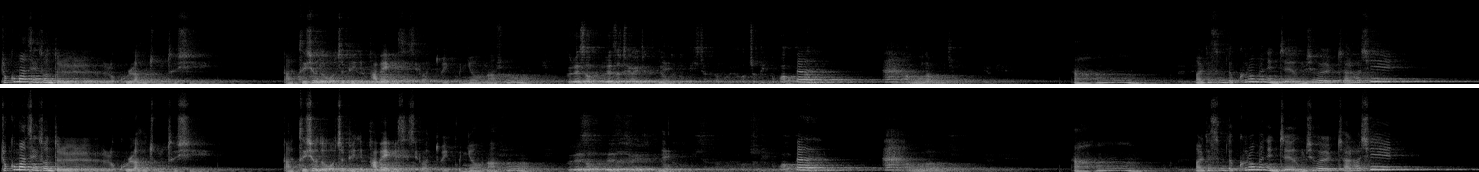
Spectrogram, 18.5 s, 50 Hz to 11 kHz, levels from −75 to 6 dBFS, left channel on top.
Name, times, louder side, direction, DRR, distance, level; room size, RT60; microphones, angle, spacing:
voice 1, 0.0-2.6 3.5-6.7 8.2-8.4 9.9-10.3 11.0-11.3 13.4-14.3 14.9-17.4, right 2 dB, 35° right, 7 dB, 1.0 m, -26 dB
voice 2, 3.7-5.0 6.0-6.7 7.1-10.1 11.1-12.4 14.7-14.9, equal, 80° left, -1 dB, 2.9 m, -31 dB
23.5 x 9.2 x 6.3 m, 2.7 s
head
